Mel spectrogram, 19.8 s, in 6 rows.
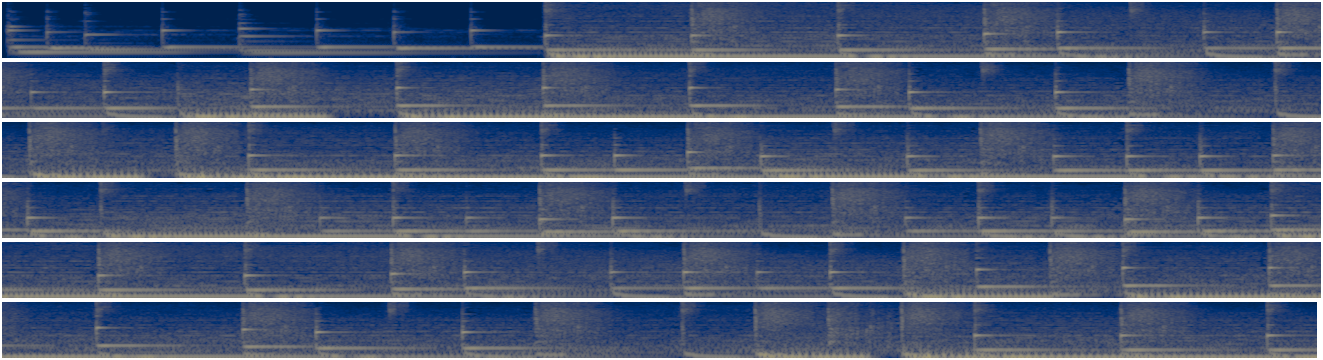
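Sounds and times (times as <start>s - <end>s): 
marimba remix: 0.0s - 19.7s.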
